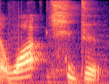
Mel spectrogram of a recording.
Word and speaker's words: watched: 많은 사람들이이 단어를 얘기할 때 watched 3음절로 나눠서 읽는데 watched 두음절로 하시는 분들도 있고요. 근데 사실 이건 그냥 한 숨에 watched 하고 끝에 치트만 붙이는 거예요.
